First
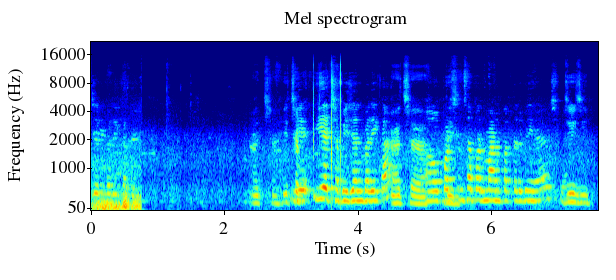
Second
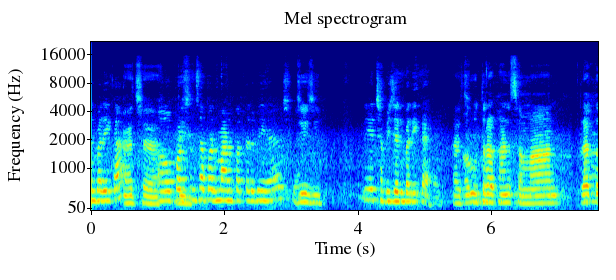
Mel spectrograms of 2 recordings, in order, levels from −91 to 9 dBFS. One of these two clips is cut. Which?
second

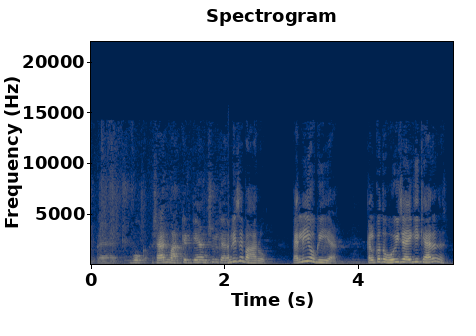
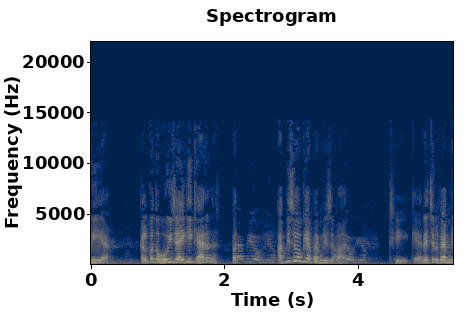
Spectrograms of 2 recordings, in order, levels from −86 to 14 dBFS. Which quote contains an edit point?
first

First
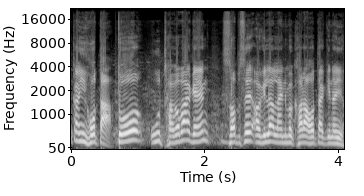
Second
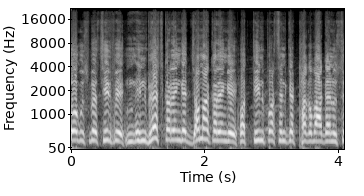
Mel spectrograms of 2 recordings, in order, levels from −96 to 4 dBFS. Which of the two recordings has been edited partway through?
second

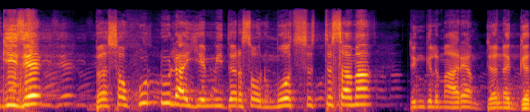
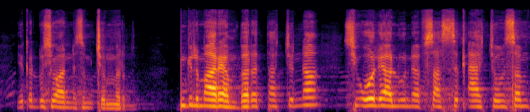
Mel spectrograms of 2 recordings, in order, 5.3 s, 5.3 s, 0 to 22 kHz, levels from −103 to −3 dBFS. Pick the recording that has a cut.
second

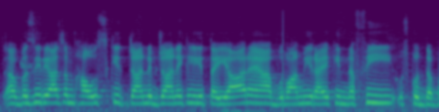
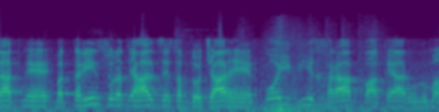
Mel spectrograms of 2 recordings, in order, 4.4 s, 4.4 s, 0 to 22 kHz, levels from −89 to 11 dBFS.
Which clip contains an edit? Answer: first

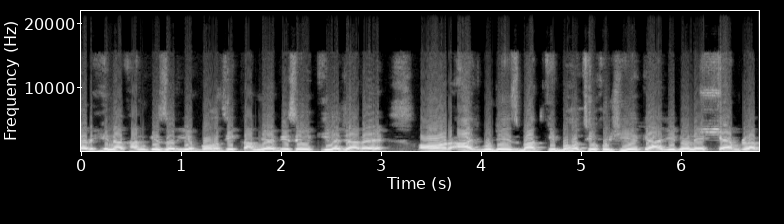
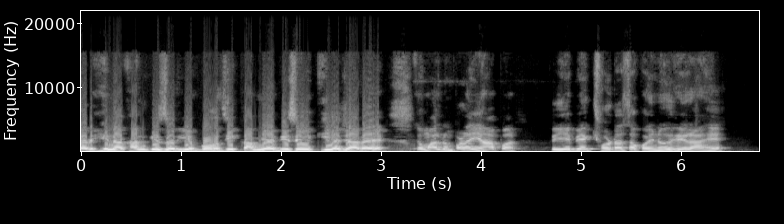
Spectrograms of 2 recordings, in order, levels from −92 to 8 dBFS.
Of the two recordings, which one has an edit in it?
second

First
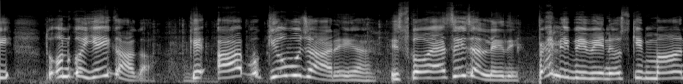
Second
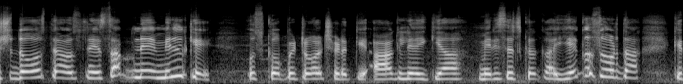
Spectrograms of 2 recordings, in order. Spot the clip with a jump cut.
first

